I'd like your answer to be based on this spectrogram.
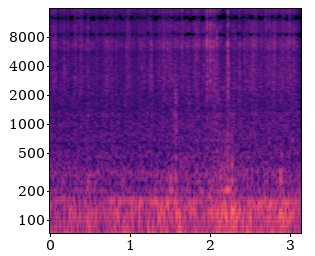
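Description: Steady rain drums on a car roof and windows on a rural road near Chiang Khan, Thailand, a dense close patter with a low engine-like rumble beneath, no voices.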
